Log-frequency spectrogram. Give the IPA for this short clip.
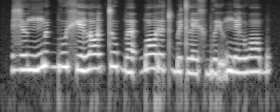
zø˨ŋ ŋ͡mʏ˥ɡ͡bu˦xʲɛ˨lɔ˦l tu˥bɜ˩ʔɡ͡bɔ˥ ɾɯ˦tɓʏ˩tle˩xbɯ˩ ɾʲṵ˦ŋe˨l wɔ˦b

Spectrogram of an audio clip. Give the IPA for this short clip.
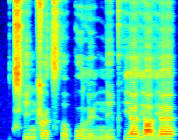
t͡ɕʰi˧˥ŋʂɻ̩˥˩t͡sʰɹ̩˨˩ pu˥˩ ly̰˨˩nn̪i˧˥ pʰjɛ˥˧ljä˥˩ljɛ˥

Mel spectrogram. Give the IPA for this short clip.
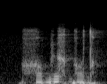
xɔbʉxɡɔd

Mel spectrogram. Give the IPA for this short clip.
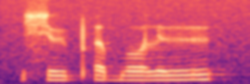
sʉpʼəbolɨ

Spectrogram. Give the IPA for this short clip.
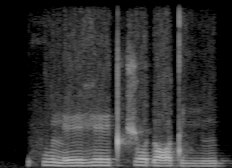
fu˦˨neː˧ɣeː˦t t͡ʃo˦ɗɔ˧ ti˧ŋ

